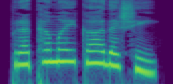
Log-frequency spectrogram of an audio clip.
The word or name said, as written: ಪ್ರಥಮೈಕಾದಶಿ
